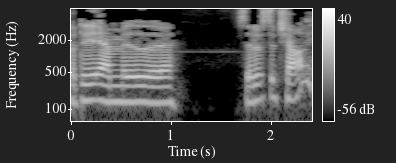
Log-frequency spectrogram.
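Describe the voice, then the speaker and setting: A man speaks in a flat monotone at a fairly slow pace. His voice is fairly high-pitched, dark and mellow, and somewhat breathy. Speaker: podcast co-host. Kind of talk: casual chat.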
